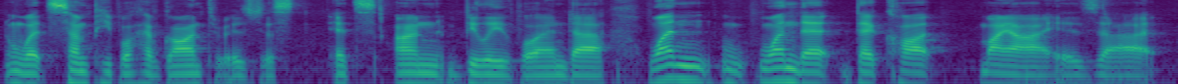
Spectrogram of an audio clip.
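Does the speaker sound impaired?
Yes: stuttering; 3 weeks at American Institute for Stuttering (AIS), Manhattan, openly discloses stuttering; stutters without visible struggle, comfortable confident speech, some words not out perfectly; here repeated sounds, repeated words.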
